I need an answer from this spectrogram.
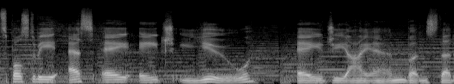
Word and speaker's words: Sahuagin: I guess you could pronounce it. It's supposed to be Sahugin, but instead it's Sahagin.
